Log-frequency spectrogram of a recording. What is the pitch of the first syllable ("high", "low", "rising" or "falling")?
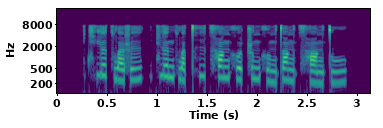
high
